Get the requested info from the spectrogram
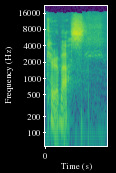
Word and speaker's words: Kiribati: K-I-R-A-B-A-T-I. – Yeah, it's eight letters. – How what? Kiribati. – That's how it's spelled. It's spelled Kiribati, but it's pronounced Kiribati.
